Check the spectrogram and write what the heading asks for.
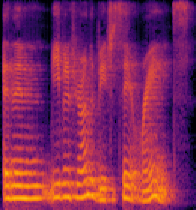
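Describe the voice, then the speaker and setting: This relaxed meditation teacher speaks fairly quickly in a low, dusky voice, giving a conversational dharma talk. She often checks in with her audience and lets out light laughs between points, all echoing through a very reverberant room.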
